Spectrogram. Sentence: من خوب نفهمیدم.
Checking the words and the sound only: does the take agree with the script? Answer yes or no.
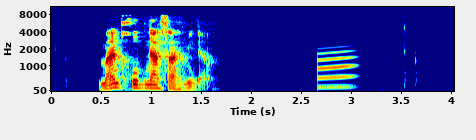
no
